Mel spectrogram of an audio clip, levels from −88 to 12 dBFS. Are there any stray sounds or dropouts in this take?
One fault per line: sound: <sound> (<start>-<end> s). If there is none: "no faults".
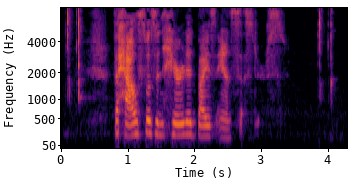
no faults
